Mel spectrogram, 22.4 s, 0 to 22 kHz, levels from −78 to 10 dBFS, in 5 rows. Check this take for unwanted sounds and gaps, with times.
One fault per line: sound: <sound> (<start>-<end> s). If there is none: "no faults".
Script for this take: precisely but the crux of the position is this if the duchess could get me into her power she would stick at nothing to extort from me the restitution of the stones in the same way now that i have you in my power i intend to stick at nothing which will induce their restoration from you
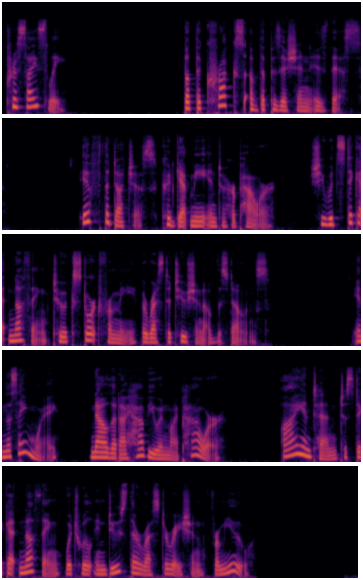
no faults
